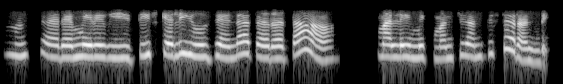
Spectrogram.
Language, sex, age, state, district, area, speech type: Telugu, female, 18-30, Telangana, Suryapet, urban, conversation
